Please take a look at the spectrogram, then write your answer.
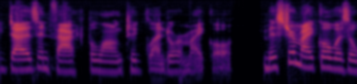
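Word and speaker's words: Glyndwr: him know that he had a suitable body glendor listen to the pronunciation of this guess how this is spelled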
